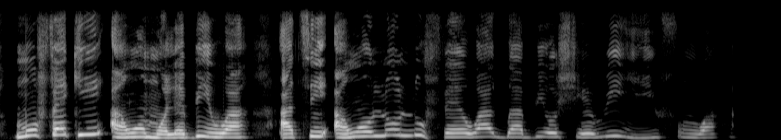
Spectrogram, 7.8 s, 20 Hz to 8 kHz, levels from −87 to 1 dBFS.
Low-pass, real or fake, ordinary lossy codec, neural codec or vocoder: 7.2 kHz; real; none; none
